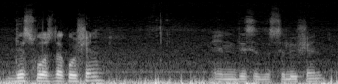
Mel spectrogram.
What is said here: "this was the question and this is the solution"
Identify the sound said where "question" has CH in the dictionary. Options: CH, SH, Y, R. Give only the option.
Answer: SH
